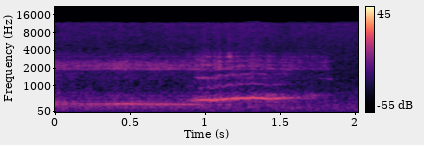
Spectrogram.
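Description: A steady engine-like hum that fades away, with a short wavering tone about a second in.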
